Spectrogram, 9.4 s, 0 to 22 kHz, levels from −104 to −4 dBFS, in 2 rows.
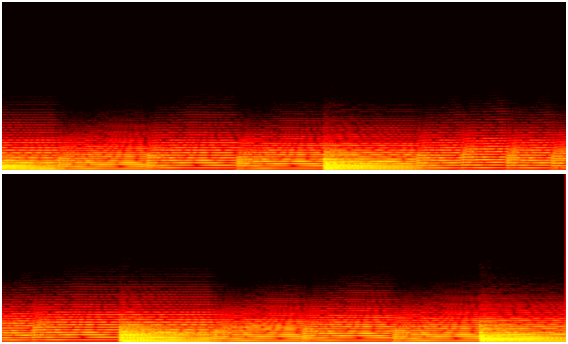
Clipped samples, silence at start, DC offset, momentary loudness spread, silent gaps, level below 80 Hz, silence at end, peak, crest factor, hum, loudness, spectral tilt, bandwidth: under 0.1%; 0 s; 0.4%; 8 LU; none; -52 dBFS; 0 s; -12 dBFS; 18 dB; none; -31 LUFS; -7 dB/octave; 7.6 kHz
